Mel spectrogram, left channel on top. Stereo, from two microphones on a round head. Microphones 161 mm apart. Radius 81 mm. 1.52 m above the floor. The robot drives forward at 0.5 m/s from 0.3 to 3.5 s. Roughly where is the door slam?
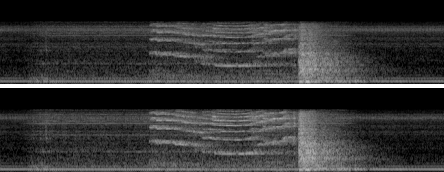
Right.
